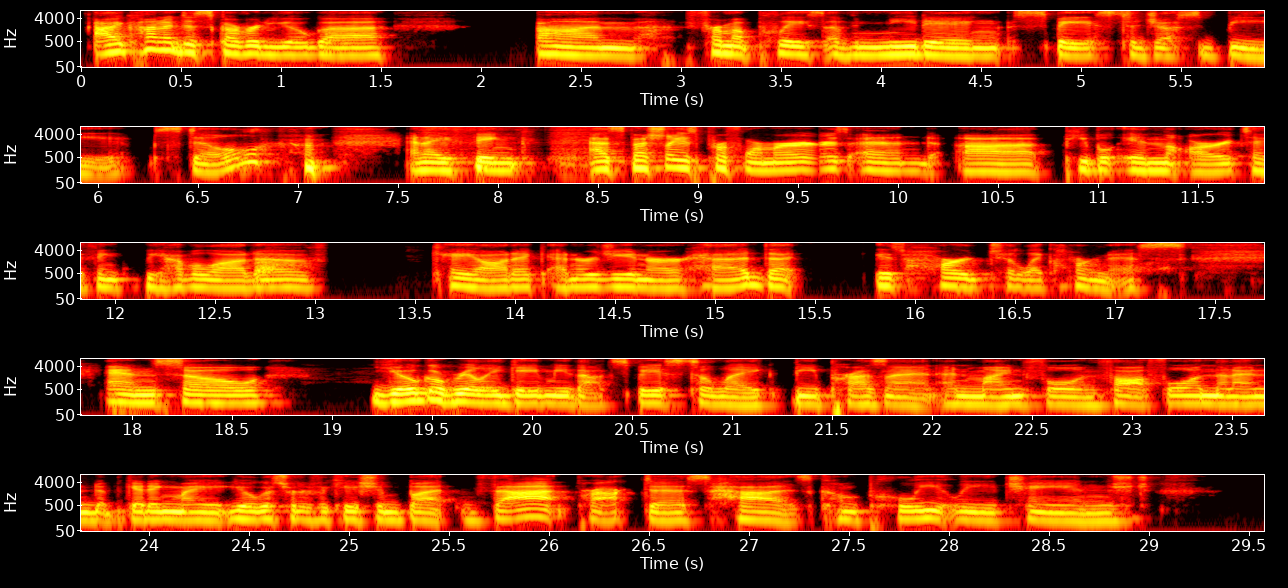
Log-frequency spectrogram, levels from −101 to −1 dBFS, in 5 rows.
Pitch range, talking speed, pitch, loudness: 140-160 Hz, 155 wpm, 150 Hz, -25 LUFS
